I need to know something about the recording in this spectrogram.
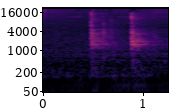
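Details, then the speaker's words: Bike held in the air, headset being adjusted after fork reinstall: two sharp metallic clacks from the front end, the rattle of a loose headset; tightening until the rattle goes away fixes it. "i really prefer to do it in the air because i can test by sound to see if the headset is loose or tight so just to give an example you can hear that rattle"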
